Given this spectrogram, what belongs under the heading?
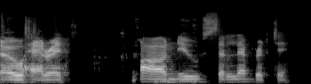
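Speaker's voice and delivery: deep wizard-professor voice, dropped down low. Discussing Harry Potter picks, greeting Harry in an Alan Rickman impression. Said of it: "doing an Alan Rickman impression".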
